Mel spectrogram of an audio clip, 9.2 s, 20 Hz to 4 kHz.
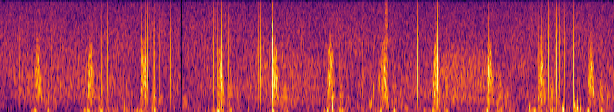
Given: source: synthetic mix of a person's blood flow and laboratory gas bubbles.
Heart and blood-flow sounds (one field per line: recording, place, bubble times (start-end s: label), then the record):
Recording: Doppler ultrasound of blood flow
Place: subclavian vein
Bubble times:
5.54-5.62 s: bubbles
5.67-5.71 s: bubbles
5.75-5.85 s: bubbles
From the record:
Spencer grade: 1 (occasional bubble signal discernible with the cardiac motion signal, with majority of cardiac periods free of bubbles)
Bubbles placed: anywhere in the cardiac cycle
